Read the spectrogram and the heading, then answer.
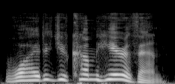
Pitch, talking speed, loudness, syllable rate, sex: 170 Hz, 205 wpm, -16 LUFS, 4.3 syllables/s, male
